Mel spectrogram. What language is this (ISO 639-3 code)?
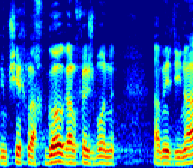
heb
